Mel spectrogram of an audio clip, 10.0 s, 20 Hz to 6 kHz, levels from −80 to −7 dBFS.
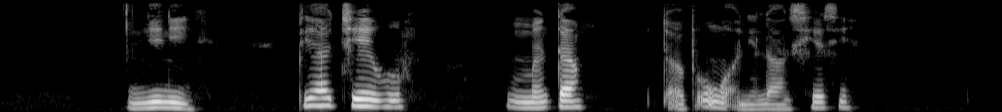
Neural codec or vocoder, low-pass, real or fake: none; 5.4 kHz; real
